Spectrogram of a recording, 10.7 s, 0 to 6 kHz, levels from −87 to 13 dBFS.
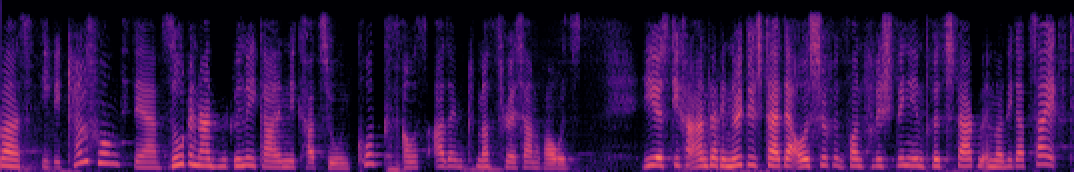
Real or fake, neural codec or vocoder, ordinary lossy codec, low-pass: fake; codec, 16 kHz, 0.5 kbps, X-Codec, HuBERT features, trained on balanced general audio; none; 5.4 kHz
